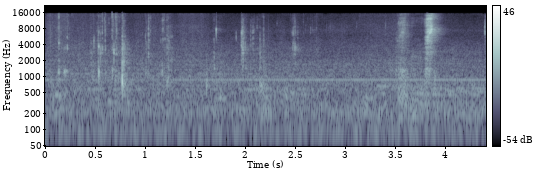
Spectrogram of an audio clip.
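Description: Close-miked eating sounds: chewing a mouthful of chicken curry and rice, with wet mouth clicks and smacks, two louder ones about a second in and near the end.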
